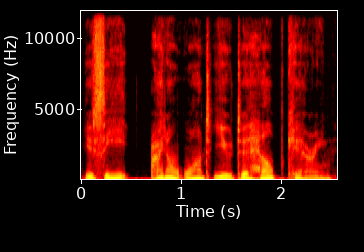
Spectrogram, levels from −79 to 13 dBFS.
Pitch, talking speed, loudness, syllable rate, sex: 135 Hz, 190 wpm, -18 LUFS, 4.5 syllables/s, male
